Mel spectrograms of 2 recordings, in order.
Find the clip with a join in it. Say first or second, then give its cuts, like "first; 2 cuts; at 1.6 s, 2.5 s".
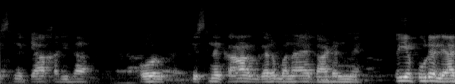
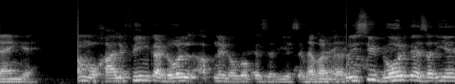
second; 2 cuts; at 0.8 s, 3.5 s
